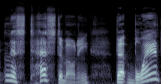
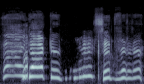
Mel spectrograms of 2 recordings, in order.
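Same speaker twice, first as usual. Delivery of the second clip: high squeaky puppet greeting; Muppet voice. Pretend. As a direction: greet him like a cartoon. Cartoon greeting to doctor.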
